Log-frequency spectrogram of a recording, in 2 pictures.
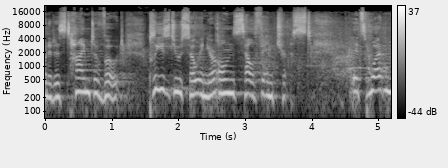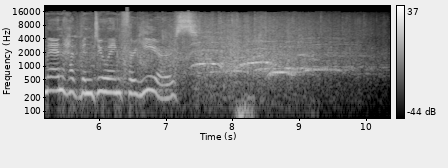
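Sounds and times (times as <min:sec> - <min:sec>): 
speech: 0:00.0 - 0:07.7
audience applause: 0:03.6 - 0:10.3.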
